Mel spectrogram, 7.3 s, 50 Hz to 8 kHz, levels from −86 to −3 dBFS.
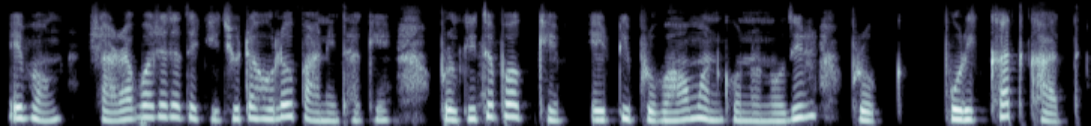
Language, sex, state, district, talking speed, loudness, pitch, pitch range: Bengali, female, West Bengal, North 24 Parganas, 130 wpm, -20 LUFS, 225 Hz, 205-255 Hz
